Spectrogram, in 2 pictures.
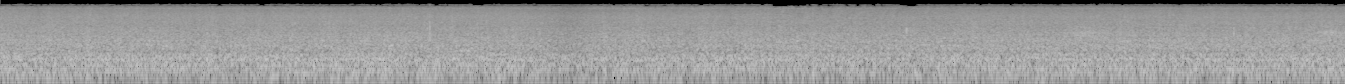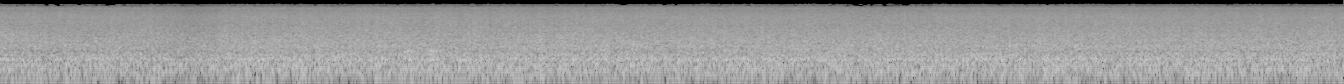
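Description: The waterfall at Red Rock Falls rushing steadily: an unbroken, even noise of falling water.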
